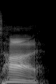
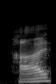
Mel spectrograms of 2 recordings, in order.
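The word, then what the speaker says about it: Haig: the Middle hide h-a-i it was high high it was yeah because I kept thinking sit that's why I said six I was thinking Sid hag and it's spelled h-a-i-g I thought it was like hide like h-a-y it was definitely h-a-i no I thought it was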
